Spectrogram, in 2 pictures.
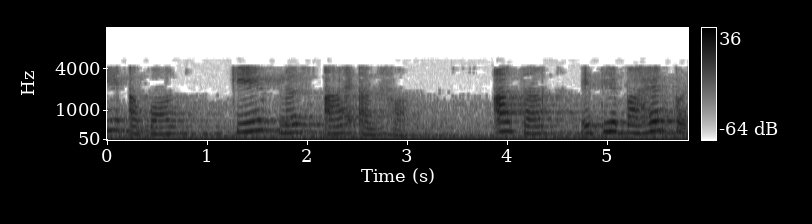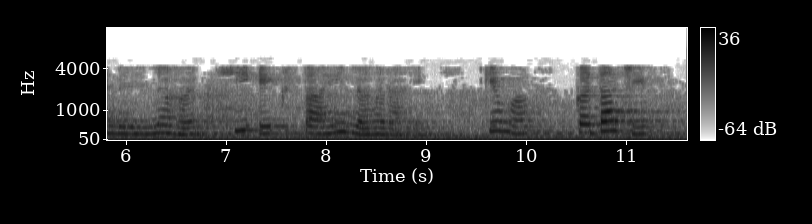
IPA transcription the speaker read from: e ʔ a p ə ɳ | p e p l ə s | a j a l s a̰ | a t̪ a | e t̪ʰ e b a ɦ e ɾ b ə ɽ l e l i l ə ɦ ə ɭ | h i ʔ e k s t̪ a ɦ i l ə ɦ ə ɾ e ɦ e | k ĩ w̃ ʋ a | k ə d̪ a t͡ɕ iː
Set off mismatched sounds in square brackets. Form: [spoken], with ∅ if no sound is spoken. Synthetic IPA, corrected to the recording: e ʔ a p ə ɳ | [k] e p l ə s | a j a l [f] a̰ | a t̪ a | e t̪ʰ e b a ɦ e ɾ [p] ə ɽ l e l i l ə ɦ ə [ɾ] | h i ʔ e k s t̪ a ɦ i l ə ɦ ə ɾ [a] ɦ e | k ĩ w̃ ʋ a | k ə d̪ a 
